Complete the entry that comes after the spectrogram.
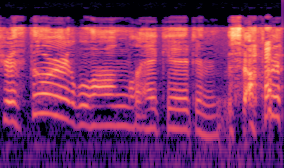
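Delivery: high, slow flirty lamb; coy little puppet voice; feisty puppet voice. Pretend. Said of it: "very feisty".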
